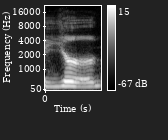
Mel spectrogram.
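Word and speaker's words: Jörg: think that's fun okay it's missing the umlaut but it should be pronounced jorg which is pronounced closer to yurg which sounds even more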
